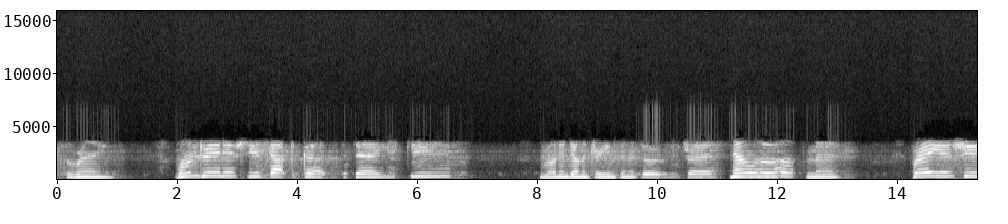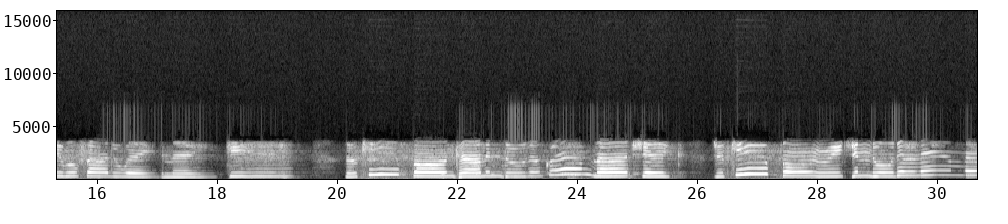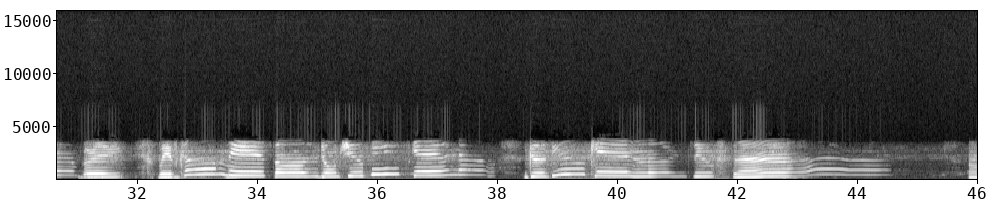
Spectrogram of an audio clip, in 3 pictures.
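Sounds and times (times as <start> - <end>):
girl singing unaccompanied: 0.0 - 1.1, 2.0 - 6.9, 8.0 - 13.2, 14.3 - 19.4, 20.1 - 44.6.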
